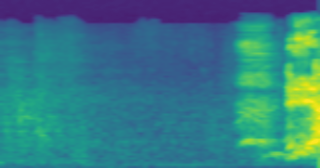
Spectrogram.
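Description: Quiet room tone, then about one and a half seconds in a sudden loud gasp of surprise that runs straight into a voice.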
